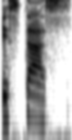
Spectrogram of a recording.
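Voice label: you are informal, Spanish, female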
